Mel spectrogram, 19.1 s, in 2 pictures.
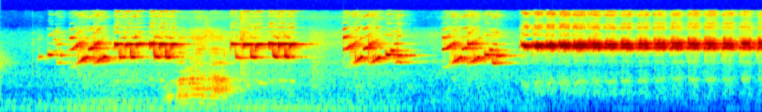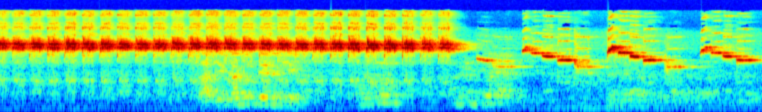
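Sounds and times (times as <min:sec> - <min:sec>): high rapidly pulsing trill: 0:00.0 - 0:05.2, 0:05.8 - 0:15.4
bird chirping song: 0:00.0 - 0:19.0.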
